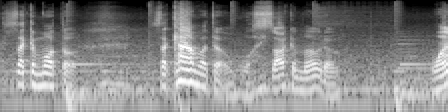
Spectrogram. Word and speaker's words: Sakamoto: Not Sakamoto. It's Sakamoto. Even without the accent, you can just say it like that with a proper articulation. They're putting stresses in weird ways, man.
